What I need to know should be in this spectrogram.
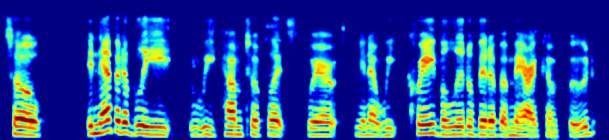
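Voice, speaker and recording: A woman's voice: on the low side, normal speed, dry recording, highs cut off. A woman hosting a travel vlog, talking casually and emphatically, often throwing out questions as she explains. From born in Hungary. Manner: chatty, emphatic, asks questions.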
